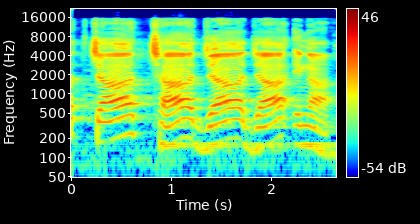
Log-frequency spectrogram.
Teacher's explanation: च वर्ग के जो व्यंजन है वो तालव्य होते हैं। यानी कि तालु से बोले जाते हैं।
